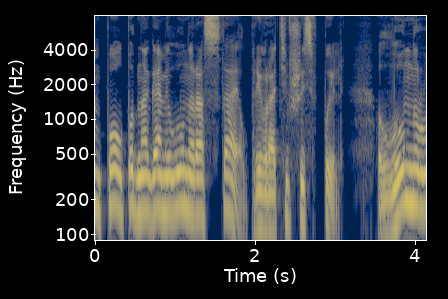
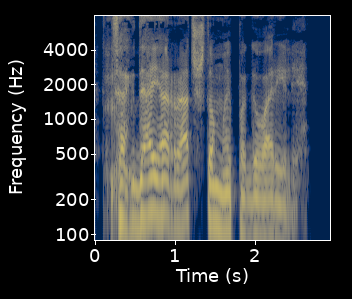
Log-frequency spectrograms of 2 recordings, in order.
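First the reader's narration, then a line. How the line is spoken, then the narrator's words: Hoarse. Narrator (Russian): Ордан хрипло сказал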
